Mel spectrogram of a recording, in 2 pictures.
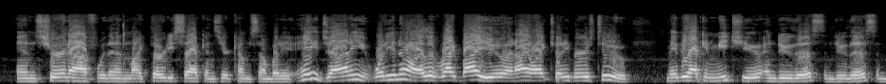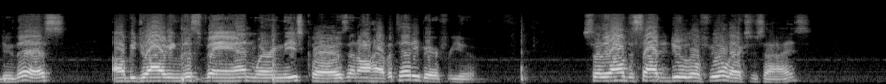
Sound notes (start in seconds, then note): none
